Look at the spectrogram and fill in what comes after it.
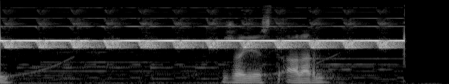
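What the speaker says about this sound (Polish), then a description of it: "Alarm fabryczny się wzbudził." A loud, continuous factory car alarm on a 2025 Audi Q3 blares close by, with a voice speaking briefly underneath, then cuts off abruptly near the end.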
